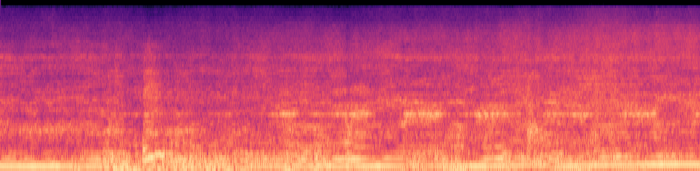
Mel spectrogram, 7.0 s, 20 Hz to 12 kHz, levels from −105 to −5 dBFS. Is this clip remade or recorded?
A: remade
